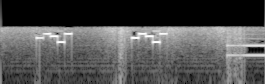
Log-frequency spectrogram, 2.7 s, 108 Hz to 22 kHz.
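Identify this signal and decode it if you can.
Five-tone selective call (ZVEI), heard as quick runs of five tones, tones of about 70 ms. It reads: 88955 88955
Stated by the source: ZVEI five-tone selective call received with an SDR.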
